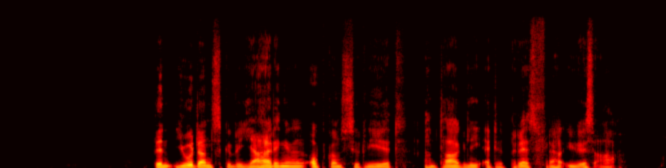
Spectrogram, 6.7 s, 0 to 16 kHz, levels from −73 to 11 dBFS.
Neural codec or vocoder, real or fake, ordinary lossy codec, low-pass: codec, 44.1 kHz, 3.4 kbps, Pupu-Codec; fake; none; 14.4 kHz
